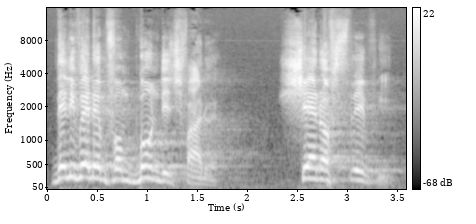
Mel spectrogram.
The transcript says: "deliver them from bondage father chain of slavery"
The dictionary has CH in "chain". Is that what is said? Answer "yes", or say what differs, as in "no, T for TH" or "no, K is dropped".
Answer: no, SH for CH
